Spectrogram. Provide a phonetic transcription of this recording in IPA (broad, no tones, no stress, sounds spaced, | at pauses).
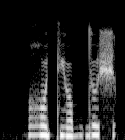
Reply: ʁʷ ɨ tʲ ɔ b d ɵ ʃ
